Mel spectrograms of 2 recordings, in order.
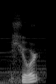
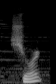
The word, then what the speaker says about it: Hjort: You just pronounced Hjort. How did you say that? Hjort. Short? Okay. Hjort. Hjort. That's my Scandinavian heritage coming through.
